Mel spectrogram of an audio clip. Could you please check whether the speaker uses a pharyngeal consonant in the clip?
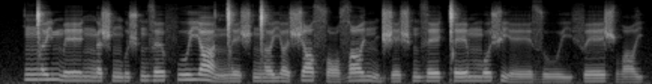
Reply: no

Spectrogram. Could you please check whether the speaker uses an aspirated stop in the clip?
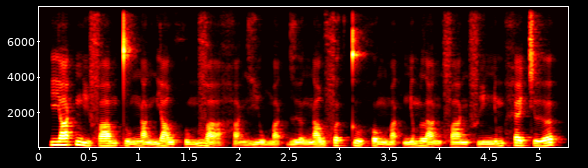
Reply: no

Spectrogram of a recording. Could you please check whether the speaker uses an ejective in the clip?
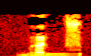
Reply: no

